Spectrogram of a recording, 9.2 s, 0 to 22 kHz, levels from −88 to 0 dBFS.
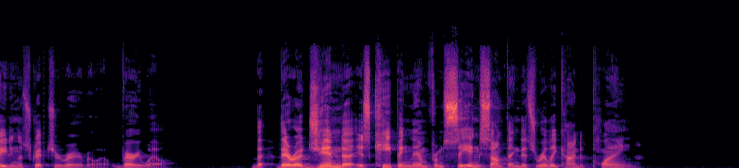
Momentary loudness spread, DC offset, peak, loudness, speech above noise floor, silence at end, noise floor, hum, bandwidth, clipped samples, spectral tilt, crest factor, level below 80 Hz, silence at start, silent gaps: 17 LU; under 0.1%; -12 dBFS; -31 LUFS; 51 dB; 1.35 s; -83 dBFS; none; 17 kHz; under 0.1%; -2 dB/octave; 22 dB; -74 dBFS; 0 s; none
